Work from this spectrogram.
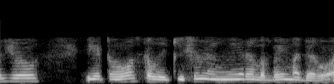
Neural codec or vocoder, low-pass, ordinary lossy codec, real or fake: codec, 44.1 kHz, 2.6 kbps, DAC; 7.2 kHz; AAC, 16 kbps; fake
